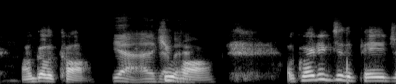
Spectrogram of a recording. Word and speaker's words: Cole: hoping that was right i was thinking i was saying cue haul but call that sounds better i'll go with call yeah according to the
